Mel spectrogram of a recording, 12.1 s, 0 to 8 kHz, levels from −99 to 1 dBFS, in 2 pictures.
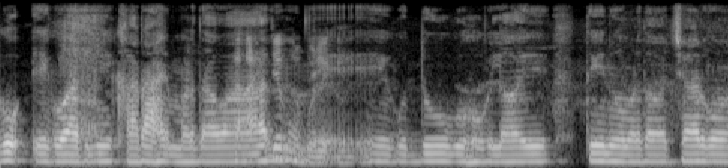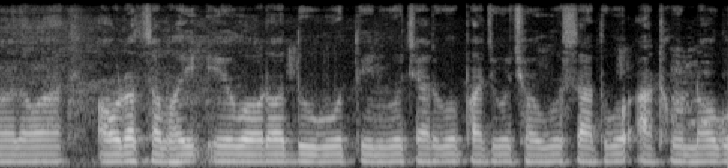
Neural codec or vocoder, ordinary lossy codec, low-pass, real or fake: none; none; 7.2 kHz; real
